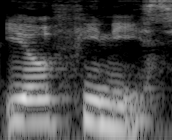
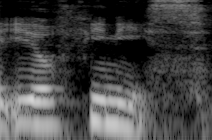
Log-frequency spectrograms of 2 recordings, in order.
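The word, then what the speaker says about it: finissent: So make sure that you say eel phenise not. So the ent on the end of that is silent.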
